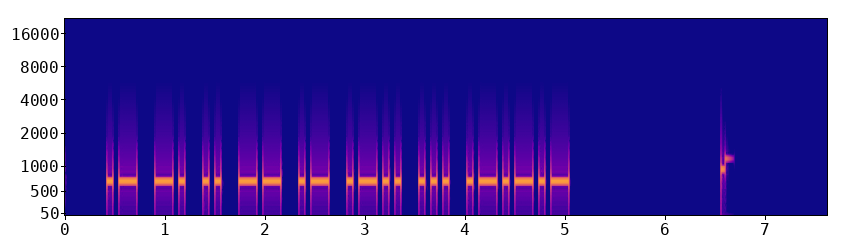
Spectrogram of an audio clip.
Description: Morse code, heard as a keyed tone, about 20 wpm, 700 Hz. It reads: ANIMALS.
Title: A Sound Of Thunder 20wpm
